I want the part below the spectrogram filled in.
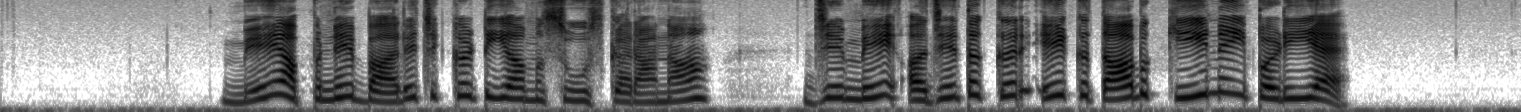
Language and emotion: Dogri, disgusted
